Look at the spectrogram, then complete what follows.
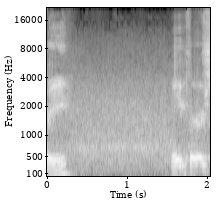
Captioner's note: crowd Noises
